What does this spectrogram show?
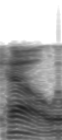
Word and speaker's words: Khal: As a matter of fact, that his name is Cal Stephen. It's spelled Khal, but it's pronounced Cal.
